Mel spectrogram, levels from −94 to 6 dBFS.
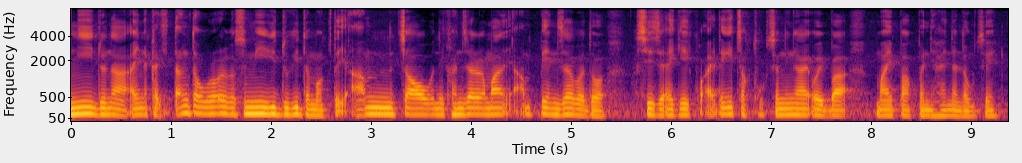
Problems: none marked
